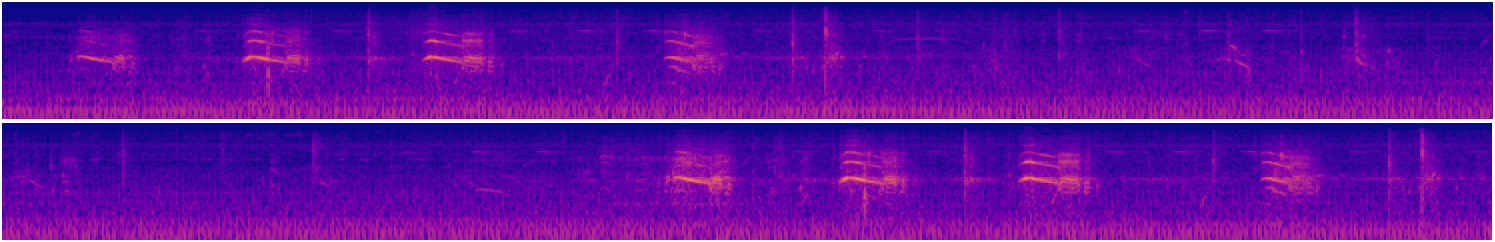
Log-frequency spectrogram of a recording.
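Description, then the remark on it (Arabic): Loud, trumpeting calls of Manchurian cranes ring out in two clusters of short, repeated bursts separated by a quiet stretch, with a faint outdoor background hum and no voices. The call can be heard from about a kilometre away. “وله صوت نداء عال يمكن سماعه من على بعد كيلومتر تقريبا.”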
